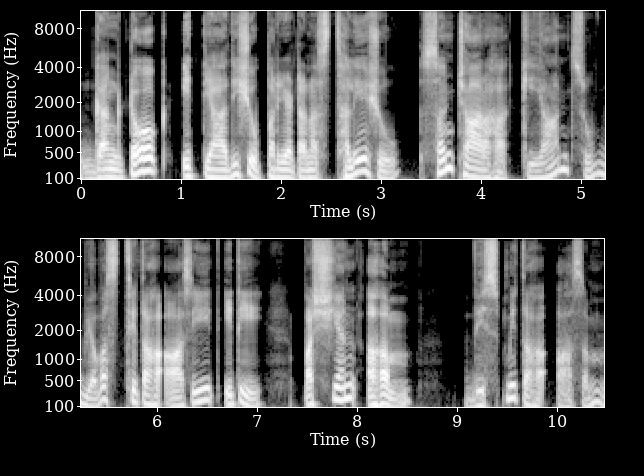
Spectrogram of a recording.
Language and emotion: Sanskrit, surprised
